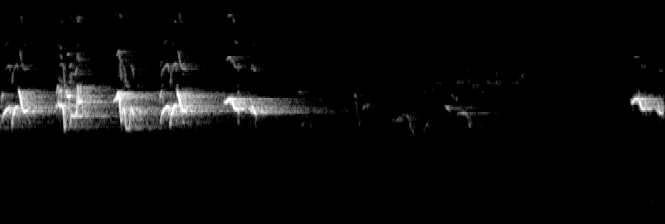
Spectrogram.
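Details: American robin giving a series of clear, slurred caroling phrases, each rising then falling, about two per second for three seconds, then a few soft notes and a pause before another phrase starts.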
